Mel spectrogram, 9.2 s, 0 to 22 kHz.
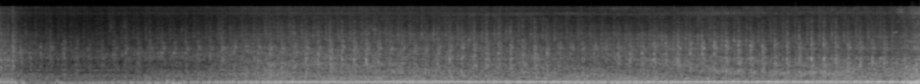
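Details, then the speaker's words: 1992 Honda Accord engine started after sitting seven years, idling in neutral before driving: loud, fairly regular knock about three per second over a rough idle; owner thinks it almost sounds like the cams; engine knocking at idle. "Haven't driven it yet, but listen at this. Don't know what that is, but that sounds very bad."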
